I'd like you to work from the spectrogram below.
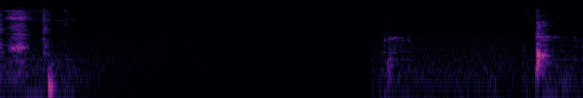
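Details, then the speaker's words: Three short, sharp involuntary hiccup gulps a few seconds apart in a quiet room, no speech between, followed by someone remarking "You got the hiccups"; hiccups. "You got the hiccups. I need to get some water."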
